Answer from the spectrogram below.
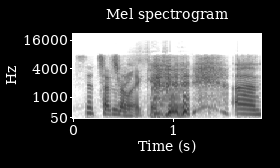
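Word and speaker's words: Tsetserleg: And so let's see, we had, you know, it was pretty fun at the fork to see Boyd Martin and Setzerleg, or however, I'm like, I still don't know how you say that word. – You said it right. Setzerleg.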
